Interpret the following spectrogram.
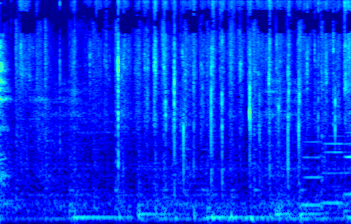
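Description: Near silence: faint, irregular clicks and taps from hands kneading and rolling a lump of air-dry clay, starting about a second in, over faint background music.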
